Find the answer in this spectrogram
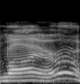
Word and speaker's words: Meijer: Mainstream media looks down their nose at him and goes like, "Oh, can you believe he doesn't know that M-I-J-E-R is pronounced Meyer?"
